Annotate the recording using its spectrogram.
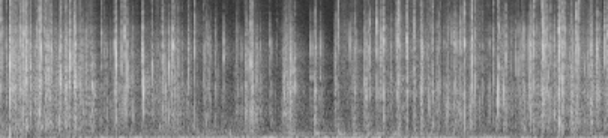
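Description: Plastic packages of Z-Man Turbo FattyZ swimming worms crinkling as they are handled and sorted by hand, a dense, irregular run of small crackles with a brief lull midway.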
